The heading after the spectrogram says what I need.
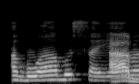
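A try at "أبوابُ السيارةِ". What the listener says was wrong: Abwabu, jayyid.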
